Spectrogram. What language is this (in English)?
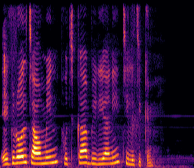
Bangla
